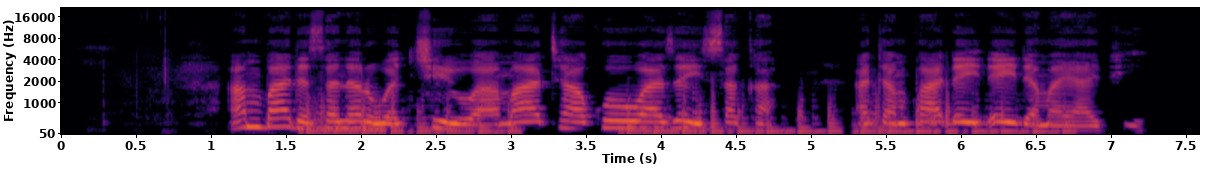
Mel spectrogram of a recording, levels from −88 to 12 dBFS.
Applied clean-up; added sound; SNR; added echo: classical method Wiener filter.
